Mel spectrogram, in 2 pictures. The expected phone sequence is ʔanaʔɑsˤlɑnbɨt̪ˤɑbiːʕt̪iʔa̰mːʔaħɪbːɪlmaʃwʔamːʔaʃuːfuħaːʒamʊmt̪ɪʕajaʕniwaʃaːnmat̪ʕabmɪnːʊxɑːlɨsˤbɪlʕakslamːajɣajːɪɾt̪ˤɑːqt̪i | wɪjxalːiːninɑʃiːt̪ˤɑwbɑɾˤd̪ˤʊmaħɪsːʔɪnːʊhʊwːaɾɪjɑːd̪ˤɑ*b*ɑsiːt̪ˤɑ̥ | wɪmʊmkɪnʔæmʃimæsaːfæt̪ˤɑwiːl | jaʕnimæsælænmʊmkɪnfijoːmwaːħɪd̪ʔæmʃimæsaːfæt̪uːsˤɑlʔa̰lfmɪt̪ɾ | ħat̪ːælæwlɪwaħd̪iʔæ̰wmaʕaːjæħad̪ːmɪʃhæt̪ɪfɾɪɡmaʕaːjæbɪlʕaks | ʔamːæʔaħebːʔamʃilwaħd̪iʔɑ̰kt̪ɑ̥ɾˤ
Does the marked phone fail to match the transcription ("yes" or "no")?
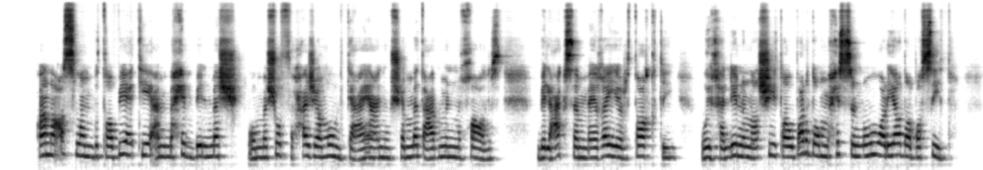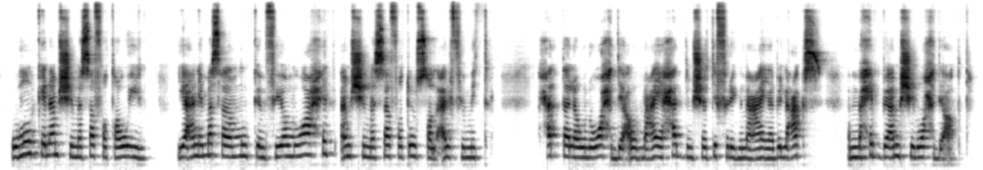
no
